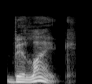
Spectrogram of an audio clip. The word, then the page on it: belike: British English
